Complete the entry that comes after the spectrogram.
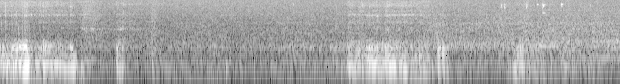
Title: Lazy bulldog/wawa. Snoring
